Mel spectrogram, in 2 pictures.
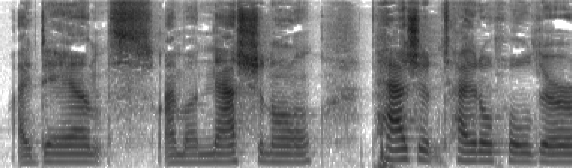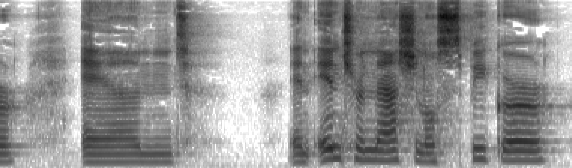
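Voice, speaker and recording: Congested, chatty woman podcaster. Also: sits low. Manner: chatty, many fillers, affirming and motivational. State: congested from a cold. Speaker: podcast host. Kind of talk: casual solo podcast talk.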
